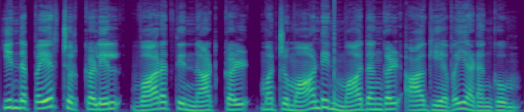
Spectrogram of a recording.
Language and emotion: Tamil, neutral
